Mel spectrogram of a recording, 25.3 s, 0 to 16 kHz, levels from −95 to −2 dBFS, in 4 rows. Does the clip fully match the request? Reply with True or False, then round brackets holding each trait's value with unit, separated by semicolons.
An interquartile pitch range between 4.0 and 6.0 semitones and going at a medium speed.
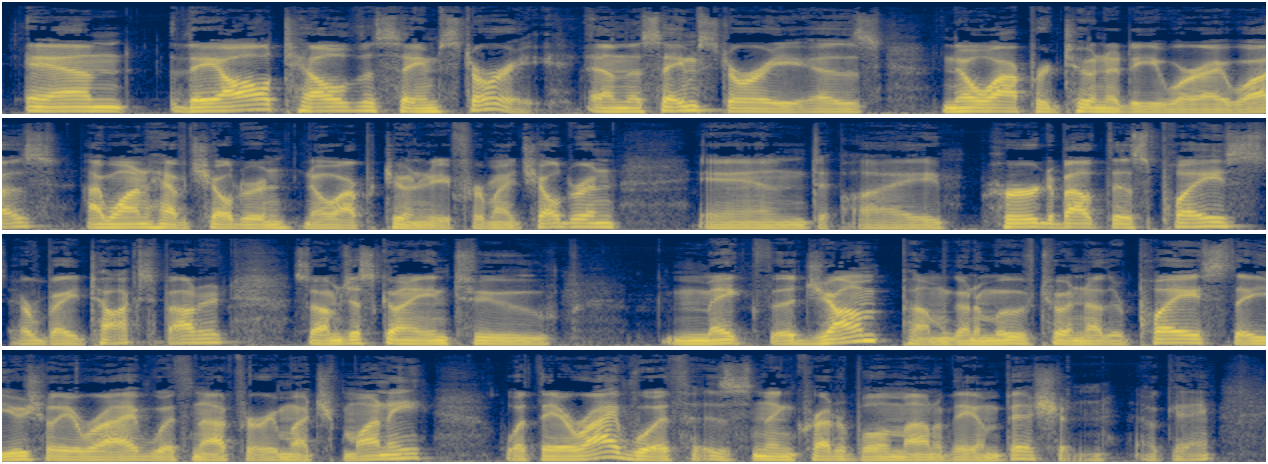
True (4.6 semitones; 170 wpm)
